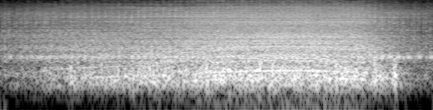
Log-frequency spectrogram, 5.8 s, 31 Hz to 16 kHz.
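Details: 1985 Mercedes W126 500 SEC, M117.963 V8 on petrol (LPG fitted, same sound), passenger side: idle with a fast, busy ticking rattle; hydraulic lifters suspected, and replacing two cylinder-1 lifters helped little.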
